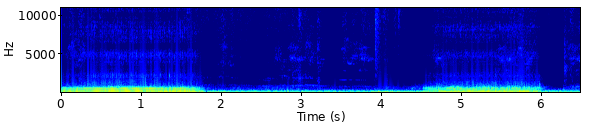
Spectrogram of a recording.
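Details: Heavy snoring in a sleeping man who complains he can't sleep: loud, low, fluttering snores on each breath in, separated by quieter breathing.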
